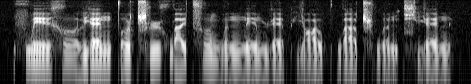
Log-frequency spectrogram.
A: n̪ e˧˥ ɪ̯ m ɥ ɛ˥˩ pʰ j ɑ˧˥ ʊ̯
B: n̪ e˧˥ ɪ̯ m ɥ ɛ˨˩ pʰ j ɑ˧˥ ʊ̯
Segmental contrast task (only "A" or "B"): B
